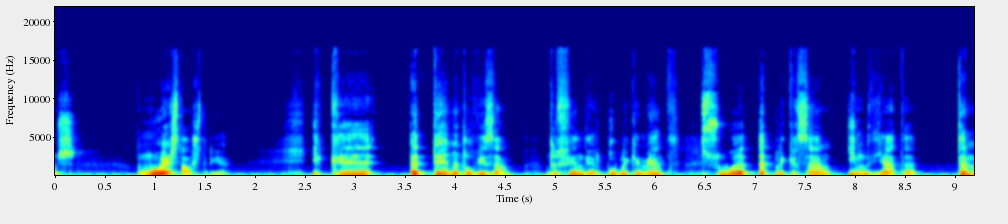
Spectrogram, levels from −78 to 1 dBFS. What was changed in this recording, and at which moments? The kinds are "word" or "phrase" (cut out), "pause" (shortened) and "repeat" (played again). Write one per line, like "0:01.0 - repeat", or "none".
0:01.3 - word
0:04.9 - word
0:06.5 - word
